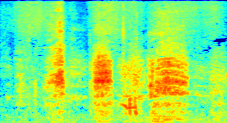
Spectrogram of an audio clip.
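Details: Happy Husky receiving his favourite things gives three quick, bright whining yelps in a row, each under half a second, rising and falling slightly, with faint room noise between.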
